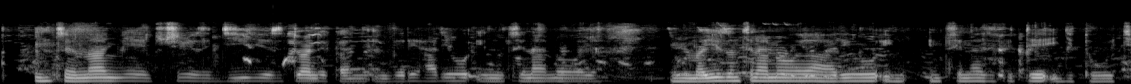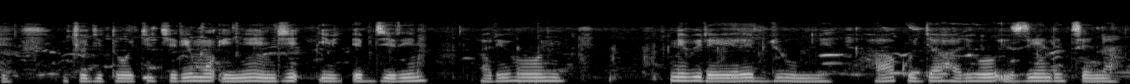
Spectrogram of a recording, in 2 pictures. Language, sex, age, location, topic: Kinyarwanda, female, 50+, Musanze, agriculture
